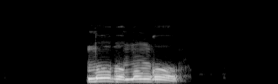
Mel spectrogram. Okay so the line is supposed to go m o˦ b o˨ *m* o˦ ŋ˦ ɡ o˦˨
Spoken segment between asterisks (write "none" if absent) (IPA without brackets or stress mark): m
